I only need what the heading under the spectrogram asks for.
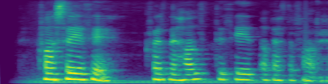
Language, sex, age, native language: Icelandic, female, 50-59, Icelandic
